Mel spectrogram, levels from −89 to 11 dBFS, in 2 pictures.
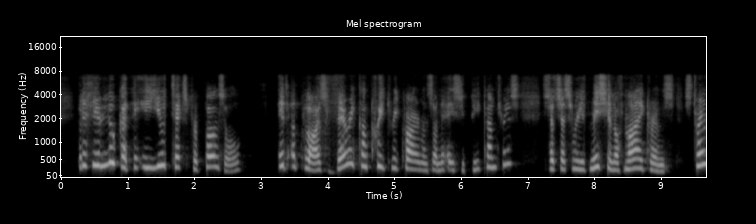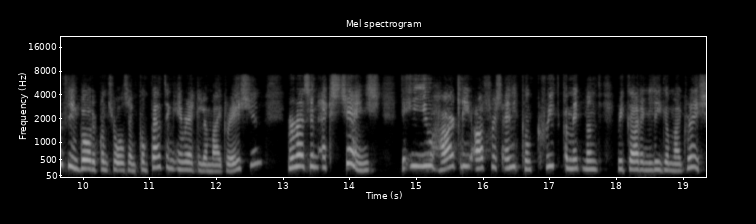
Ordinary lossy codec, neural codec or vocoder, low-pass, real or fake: none; codec, 32 kHz, 1.9 kbps, SNAC; 7.2 kHz; fake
